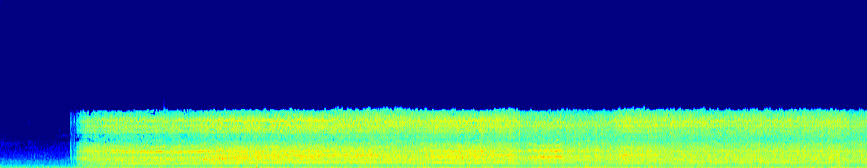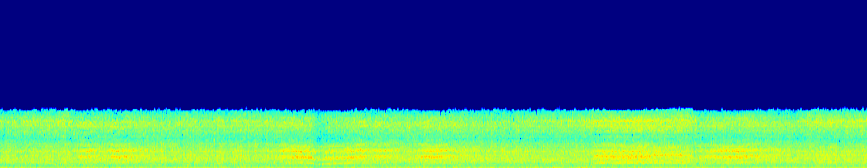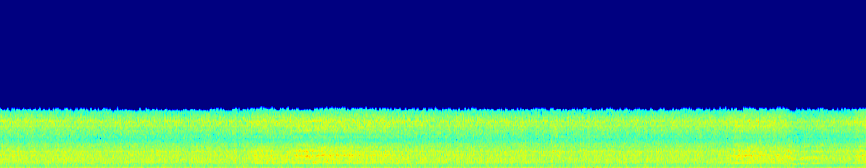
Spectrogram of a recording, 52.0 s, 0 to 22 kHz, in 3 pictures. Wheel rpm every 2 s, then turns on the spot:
30, 150, 200, 220, 220, 220, 230, 230, 230, 230, 230, 220, 210, 230, 230, 220, 230, 230, 230, 230, 230, 230, 230, 240, 230, 220.
none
